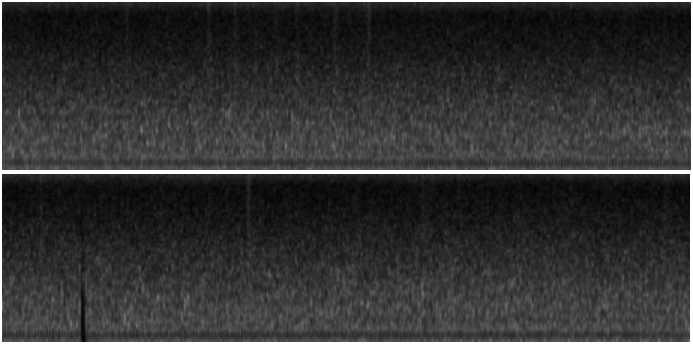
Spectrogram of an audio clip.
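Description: Steady hiss with a low, even hum from an old videotape recording's soundtrack, and no clear game or crowd sound. About five seconds in comes one sharp pop.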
